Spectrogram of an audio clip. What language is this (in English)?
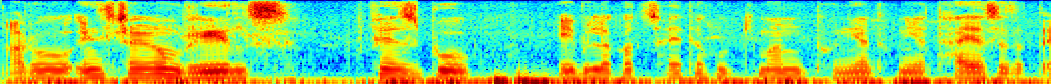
Assamese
